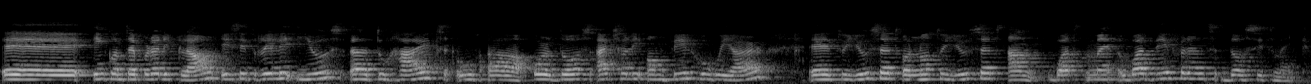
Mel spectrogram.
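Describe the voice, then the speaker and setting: A woman hosting a live online show, speaking slowly and hesitantly with many pauses and ums. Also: a little high, fairly even intonation, a little mellow, reverberant, lo-fi sound.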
